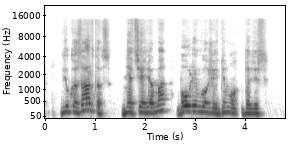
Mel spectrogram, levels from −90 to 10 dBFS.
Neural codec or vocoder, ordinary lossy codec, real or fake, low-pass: codec, 44.1 kHz, 2.6 kbps, SNAC; AAC, 96 kbps; fake; 14.4 kHz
